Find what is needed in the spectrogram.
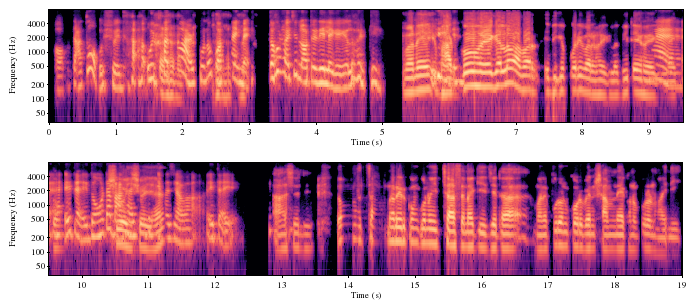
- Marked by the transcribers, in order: laughing while speaking: "ওটা ওইটা তো আর কোনো কথাই নাই"; chuckle; laughing while speaking: "লেগে গেল আরকি এটাই"; other background noise; laughing while speaking: "আসলে তো আপনার এরকম কোনো ইচ্ছা আছে নাকি যেটা মানে"; unintelligible speech; unintelligible speech
- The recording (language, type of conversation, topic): Bengali, podcast, পরিবারের প্রত্যাশার সঙ্গে নিজের ইচ্ছে কীভাবে সামঞ্জস্য করো?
